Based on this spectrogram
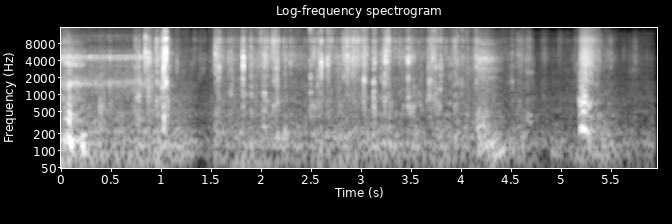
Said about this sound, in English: Open the package.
